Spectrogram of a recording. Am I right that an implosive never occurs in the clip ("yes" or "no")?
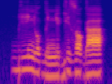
yes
